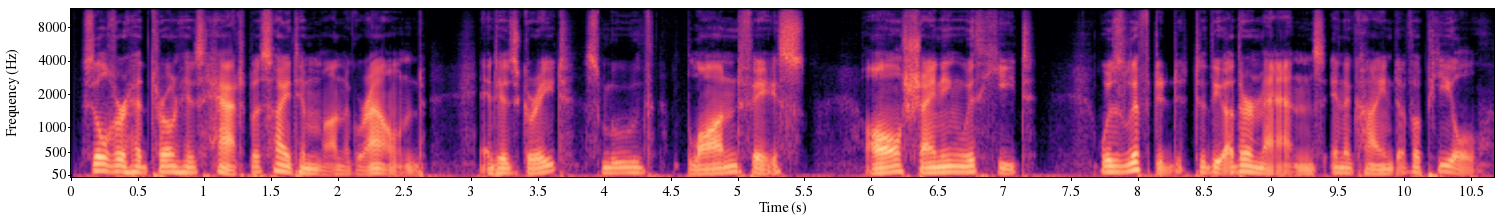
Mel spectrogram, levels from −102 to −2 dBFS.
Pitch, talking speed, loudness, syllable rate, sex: 100 Hz, 175 wpm, -20 LUFS, 4.2 syllables/s, male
